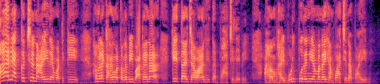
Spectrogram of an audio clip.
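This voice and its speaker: In a cartoonish character voice, a woman speaks extremely high. Her pace is fairly quick and her intonation lively. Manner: whiny, complaining.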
